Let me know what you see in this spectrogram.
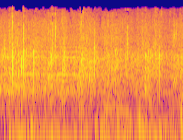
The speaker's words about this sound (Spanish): Sí que, oye, os veo tímidos. Vamos a hacer un aplauso todos para que vean que aquí hay mucha gente. Venga, así suena.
